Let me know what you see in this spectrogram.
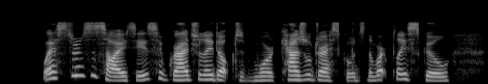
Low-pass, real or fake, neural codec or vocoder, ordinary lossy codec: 7.2 kHz; real; none; none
